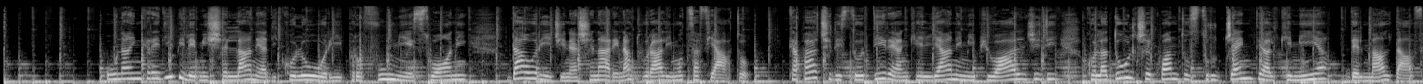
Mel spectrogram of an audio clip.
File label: Italian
